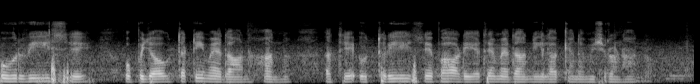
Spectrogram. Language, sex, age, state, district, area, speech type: Punjabi, male, 18-30, Punjab, Bathinda, rural, read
